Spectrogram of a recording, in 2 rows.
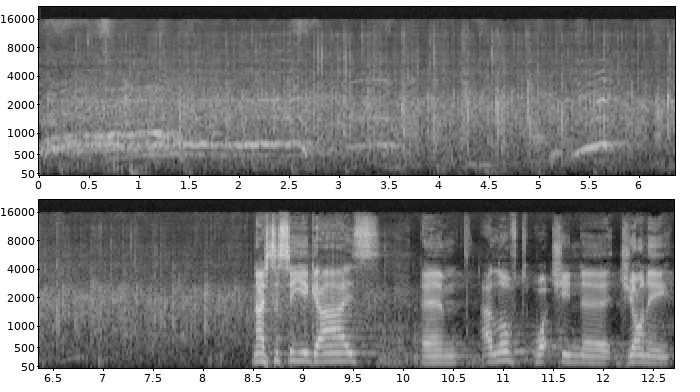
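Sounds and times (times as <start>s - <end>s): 
cheering calls: 0.0s - 7.0s
audience applauding guests coming on stage: 0.0s - 9.6s
crowd noise: 0.0s - 10.2s
speech: 8.5s - 12.6s.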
